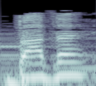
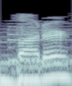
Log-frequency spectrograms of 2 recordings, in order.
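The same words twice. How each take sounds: First: A sound is distorted, like a speech impediment. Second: All sounds are said in the ordinary way. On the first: The speaker calls it wrong. "someone with that speech impediment ... you say butter instead of" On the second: The speaker calls it right. "instead of butter"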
